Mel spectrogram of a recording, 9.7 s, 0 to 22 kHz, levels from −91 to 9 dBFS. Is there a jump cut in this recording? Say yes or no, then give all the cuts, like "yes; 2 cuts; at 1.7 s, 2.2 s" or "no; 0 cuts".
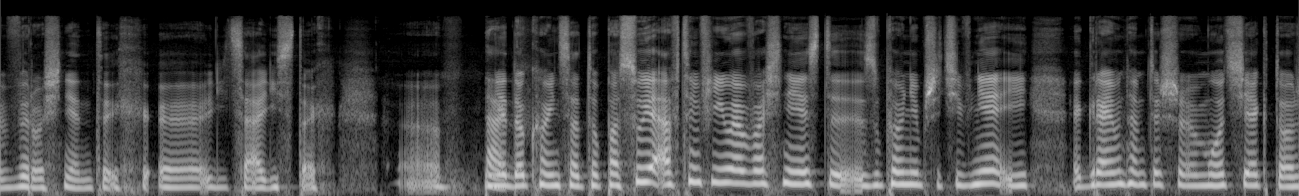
yes; 1 cut; at 3.6 s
